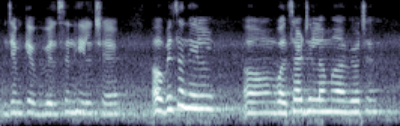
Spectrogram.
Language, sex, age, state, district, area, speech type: Gujarati, female, 30-45, Gujarat, Valsad, rural, spontaneous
